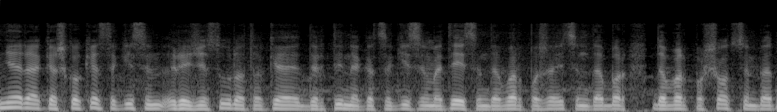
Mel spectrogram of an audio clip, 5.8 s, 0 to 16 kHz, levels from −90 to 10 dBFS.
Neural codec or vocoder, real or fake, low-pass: codec, 16 kHz, 0.9 kbps, LongCat-Audio-Codec; fake; 7.2 kHz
